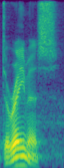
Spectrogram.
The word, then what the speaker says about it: Doriemus: One of the really exciting things that I'm doing, and that's why I came on the board of Doriemus, as the guys in the office call it,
